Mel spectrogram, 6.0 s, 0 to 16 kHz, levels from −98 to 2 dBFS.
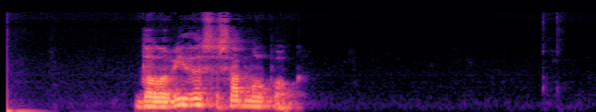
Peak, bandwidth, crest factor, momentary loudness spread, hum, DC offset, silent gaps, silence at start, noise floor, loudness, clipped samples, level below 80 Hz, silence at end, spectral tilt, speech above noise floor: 0 dBFS; 11.5 kHz; 20 dB; 15 LU; none; under 0.1%; none; 0.05 s; -77 dBFS; -17 LUFS; under 0.1%; -48 dBFS; 2.95 s; -7.5 dB/octave; 61 dB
